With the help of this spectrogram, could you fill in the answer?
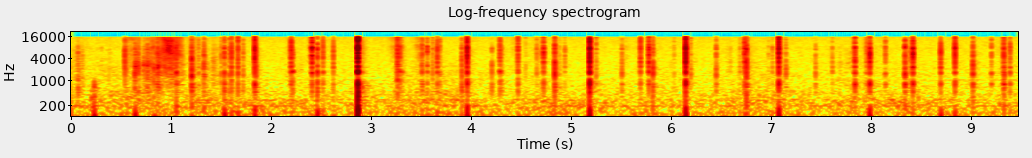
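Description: Fingernails tap and scratch the turquoise glossy card cover and the edge of a thick paperback textbook with a solid paper block. Quick, sharp, dry clicks with almost no ring are scattered over a soft, low background, with a brief bright scratchy brush near the start.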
